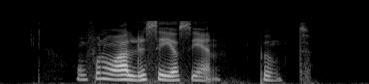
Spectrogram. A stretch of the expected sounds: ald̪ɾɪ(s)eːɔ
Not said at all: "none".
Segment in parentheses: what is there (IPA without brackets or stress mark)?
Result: s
